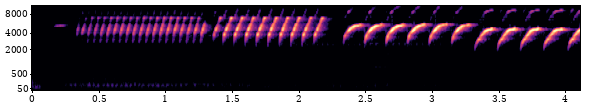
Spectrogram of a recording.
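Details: Canary song for training: a soft buzzy trill, then a louder pulsed rattle, then looping swept whistles repeated about three times a second.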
